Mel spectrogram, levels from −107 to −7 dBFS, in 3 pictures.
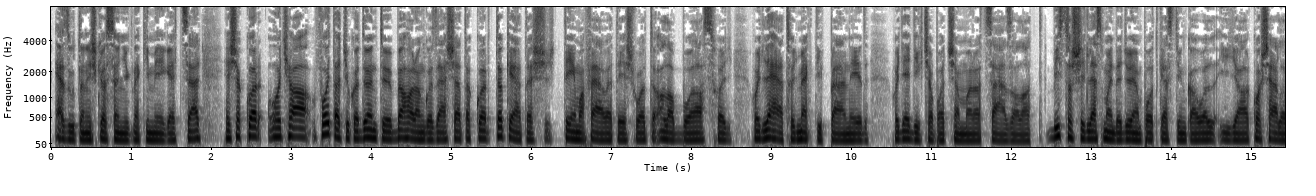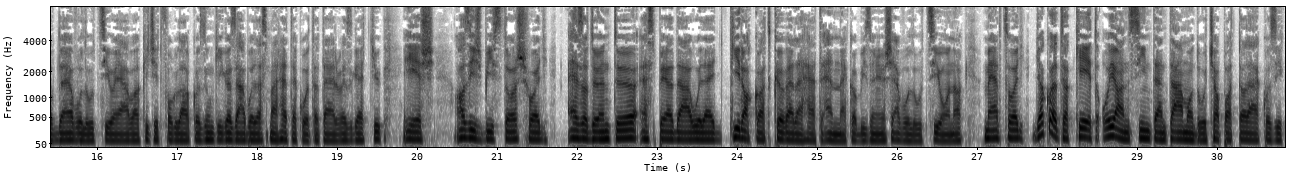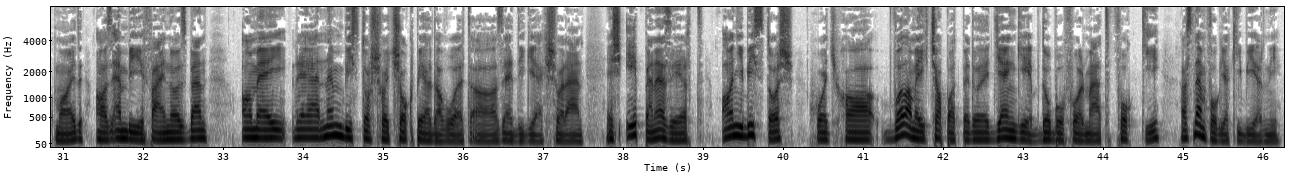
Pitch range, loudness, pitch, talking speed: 100-120 Hz, -15 LUFS, 105 Hz, 145 wpm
